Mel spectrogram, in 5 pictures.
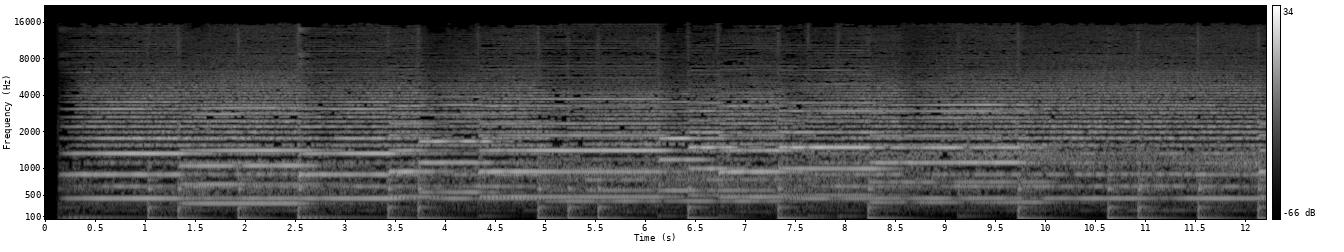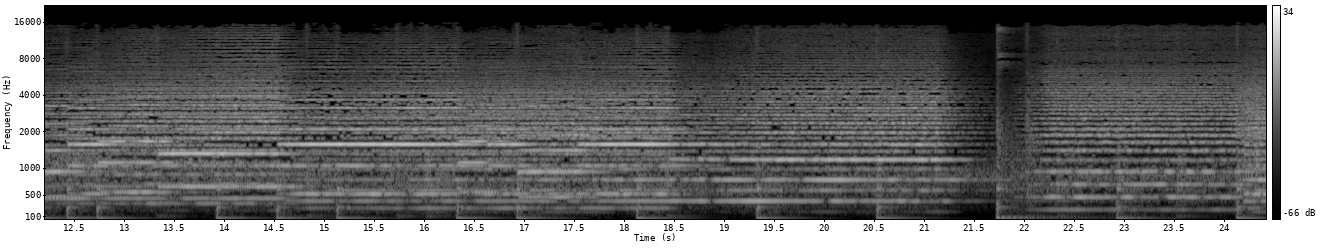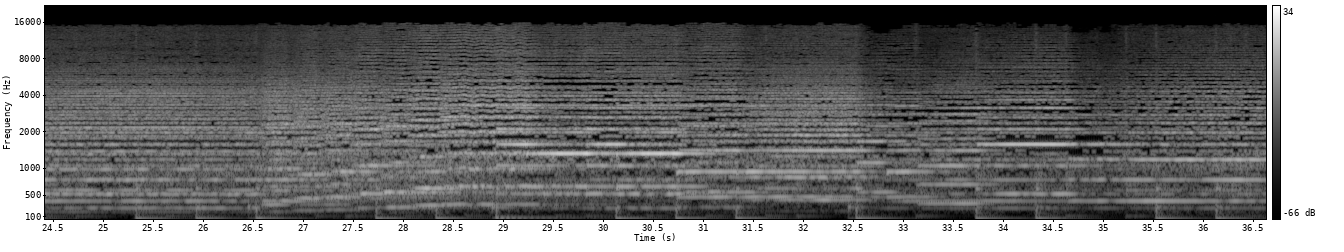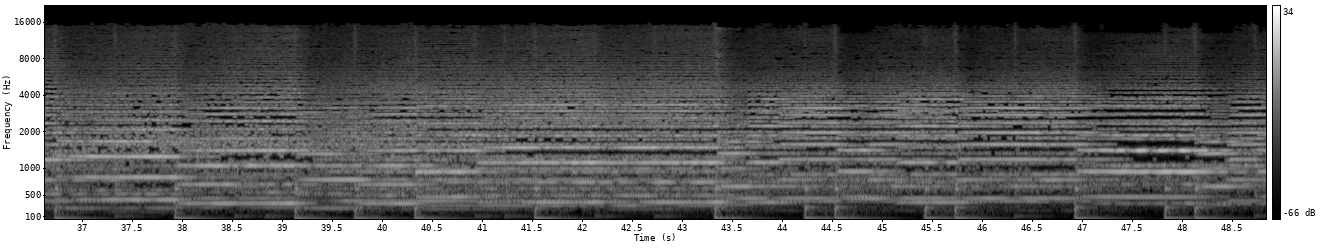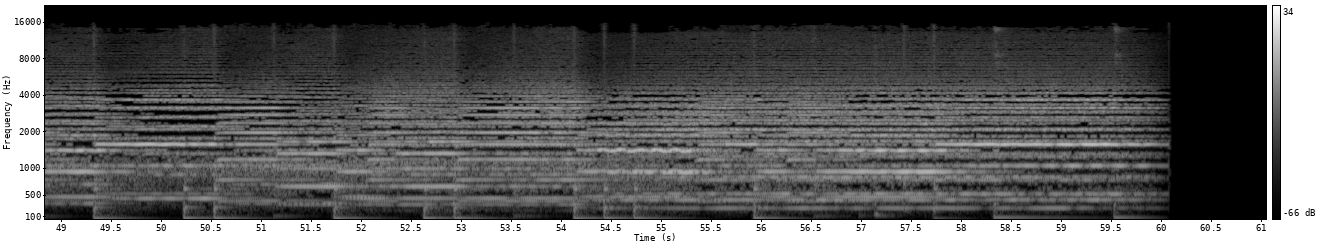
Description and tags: Desert Egypt sounding fantasy music.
